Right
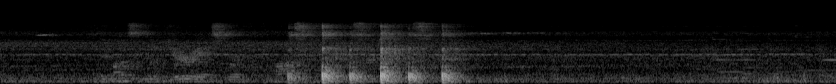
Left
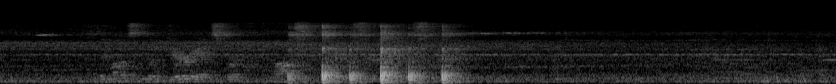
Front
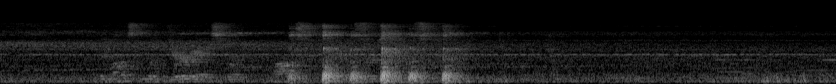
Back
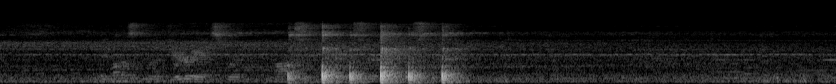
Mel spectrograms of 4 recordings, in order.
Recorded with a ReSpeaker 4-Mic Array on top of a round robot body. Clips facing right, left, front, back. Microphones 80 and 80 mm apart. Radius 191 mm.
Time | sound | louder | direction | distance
1.0 | a man speaking | left 1 dB, front 1 dB | 45° left | 1.7 m
2.9 | writing | left 1 dB, back 5 dB | straight behind | 0.8 m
